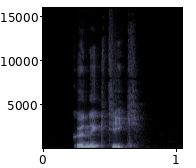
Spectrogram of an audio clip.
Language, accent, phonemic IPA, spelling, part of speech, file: French, France, /kɔ.nɛk.tik/, connectique, noun, LL-Q150 (fra)-connectique.wav
- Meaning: electrical connector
